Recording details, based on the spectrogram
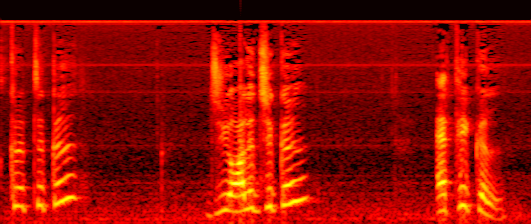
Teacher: words ending with AL as well takes anti-penultimate stress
